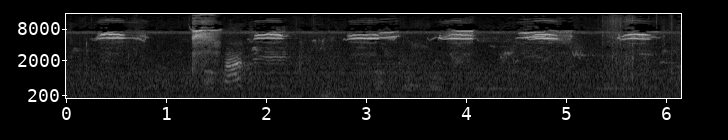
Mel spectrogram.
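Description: A bird calling: a short, high call repeated about once a second, with a brief run of quick chirps about a second and a half in.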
